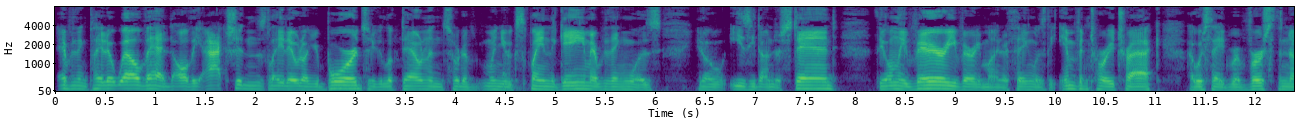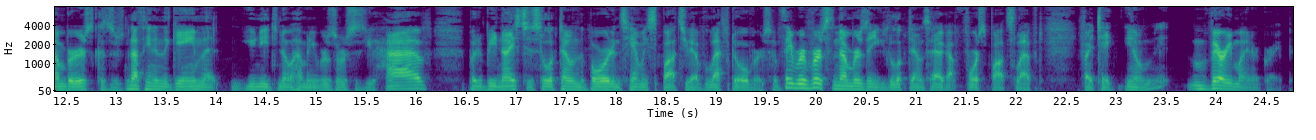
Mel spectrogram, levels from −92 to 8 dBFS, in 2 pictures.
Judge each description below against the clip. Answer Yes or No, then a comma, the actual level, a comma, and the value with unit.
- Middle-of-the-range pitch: No, low, 100 Hz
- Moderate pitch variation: Yes, average, 3.1 semitones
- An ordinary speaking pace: No, fast, 270 wpm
